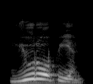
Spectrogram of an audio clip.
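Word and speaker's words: European: यूरोपियन किससे शुरू हो रहा है, यू, यूरोपियन, तो यू एक व्यंजन है, तो व्यंजन के आगे ए लगता है, तो यहाँ पे आएगा कि France is ए यूरोपियन country.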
